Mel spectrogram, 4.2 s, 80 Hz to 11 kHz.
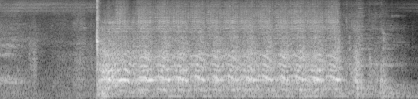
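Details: Old Ford tractor, possibly an 8N, with ignition points being adjusted: starter turns the engine in an even chug for over two seconds with no firing; points suspected not opening and closing properly.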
